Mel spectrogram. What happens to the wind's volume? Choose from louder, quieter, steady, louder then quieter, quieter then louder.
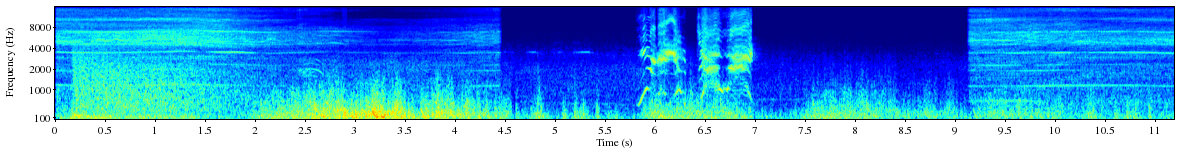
louder then quieter.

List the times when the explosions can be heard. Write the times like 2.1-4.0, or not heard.
0.1-2.2.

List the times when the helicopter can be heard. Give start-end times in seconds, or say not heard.
0.0-4.5, 9.1-11.1.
